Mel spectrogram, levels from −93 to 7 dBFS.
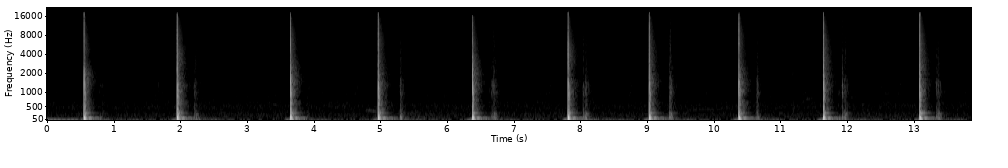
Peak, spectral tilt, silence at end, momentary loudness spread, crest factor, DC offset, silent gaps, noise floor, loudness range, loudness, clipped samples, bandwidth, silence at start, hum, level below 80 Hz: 0 dBFS; -5.5 dB/octave; 0.65 s; 4 LU; 34 dB; under 0.1%; none; -82 dBFS; 2 LU; -31 LUFS; under 0.1%; 16 kHz; 0.55 s; none; -40 dBFS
